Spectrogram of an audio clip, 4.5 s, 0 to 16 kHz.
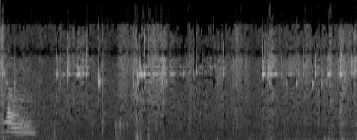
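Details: Domestic cat with a very quirky, peculiar voice, recorded on 21 April 2018: one short meow falling in pitch opens the recording, followed by quiet rustling and faint handling sounds.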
